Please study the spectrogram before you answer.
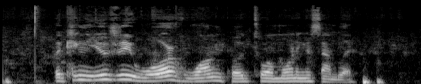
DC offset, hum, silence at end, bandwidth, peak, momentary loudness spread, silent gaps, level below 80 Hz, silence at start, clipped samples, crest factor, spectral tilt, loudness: under 0.1%; none; 0.4 s; 17 kHz; 0 dBFS; 11 LU; none; -44 dBFS; 0 s; under 0.1%; 18 dB; -6 dB/octave; -18 LUFS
